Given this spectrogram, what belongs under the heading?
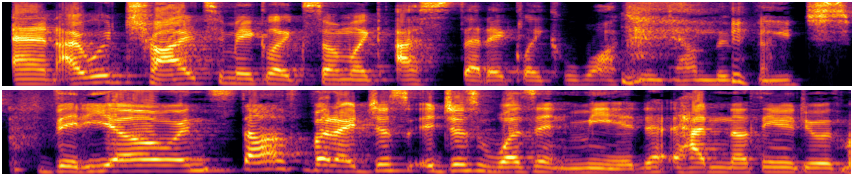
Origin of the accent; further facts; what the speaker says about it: the South, United States; And I come from the South. So everyone, it's like storytelling is really big in the South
